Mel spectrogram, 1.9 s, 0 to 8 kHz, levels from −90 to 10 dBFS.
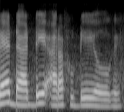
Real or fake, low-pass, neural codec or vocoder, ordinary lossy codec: fake; 7.2 kHz; codec, 44.1 kHz, 7.8 kbps, DAC; none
